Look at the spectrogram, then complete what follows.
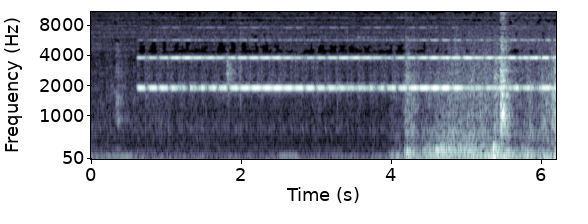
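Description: Door-closing warning tone of a Class 465/9 Networker electric train, a steady high alarm held for about five seconds. In its last couple of seconds the doors close, with rumbling and a sharp knock near the end.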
